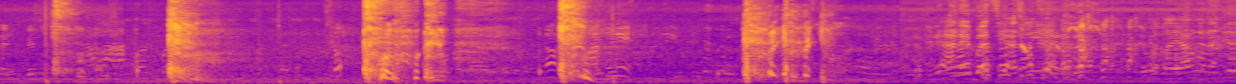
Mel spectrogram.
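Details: An adult man coughs repeatedly outdoors during a football game, about six loud, harsh coughs, some in quick pairs, from a compilation of his coughing.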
